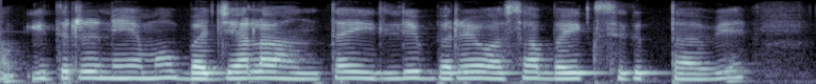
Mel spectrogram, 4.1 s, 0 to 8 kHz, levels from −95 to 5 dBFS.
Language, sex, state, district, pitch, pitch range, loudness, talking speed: Kannada, female, Karnataka, Koppal, 210 Hz, 205-220 Hz, -18 LUFS, 130 wpm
